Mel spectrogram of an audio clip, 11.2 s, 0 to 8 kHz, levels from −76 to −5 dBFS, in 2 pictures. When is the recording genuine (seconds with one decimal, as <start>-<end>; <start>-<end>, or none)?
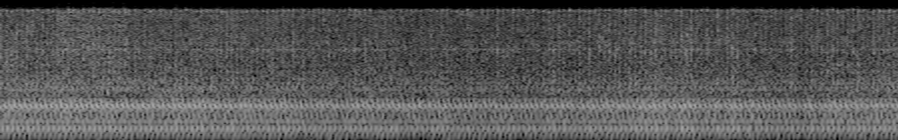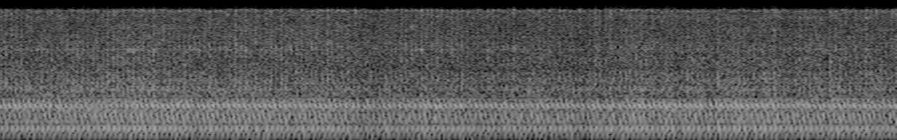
0.0-11.2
